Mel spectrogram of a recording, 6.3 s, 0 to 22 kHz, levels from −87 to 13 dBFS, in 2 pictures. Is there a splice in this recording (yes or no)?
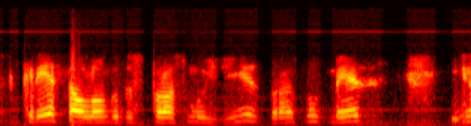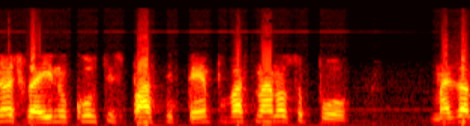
yes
